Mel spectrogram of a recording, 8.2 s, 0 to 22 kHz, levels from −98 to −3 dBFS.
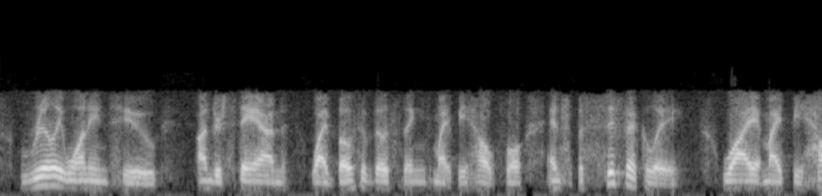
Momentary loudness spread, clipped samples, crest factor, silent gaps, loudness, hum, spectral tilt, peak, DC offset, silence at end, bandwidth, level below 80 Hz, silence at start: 10 LU; under 0.1%; 16 dB; none; -24 LUFS; none; -4 dB/octave; -6 dBFS; under 0.1%; 0 s; 4 kHz; -62 dBFS; 0.2 s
